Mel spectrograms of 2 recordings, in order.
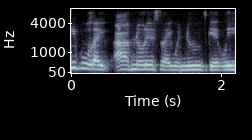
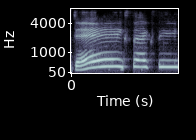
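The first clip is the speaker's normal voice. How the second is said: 1 catcalling out window; 7 semitones higher, much slower than usual. Retold or imitated. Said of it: "calling out the window like".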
